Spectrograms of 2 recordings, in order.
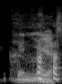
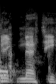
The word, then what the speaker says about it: vignette: Oh, is that how you pronounce it? Vignette. I never knew. What do you call it? Saying Vignette. I don't know what I thought. Vignetti.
